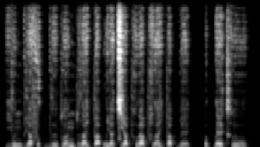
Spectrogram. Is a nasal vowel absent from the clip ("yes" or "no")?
yes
